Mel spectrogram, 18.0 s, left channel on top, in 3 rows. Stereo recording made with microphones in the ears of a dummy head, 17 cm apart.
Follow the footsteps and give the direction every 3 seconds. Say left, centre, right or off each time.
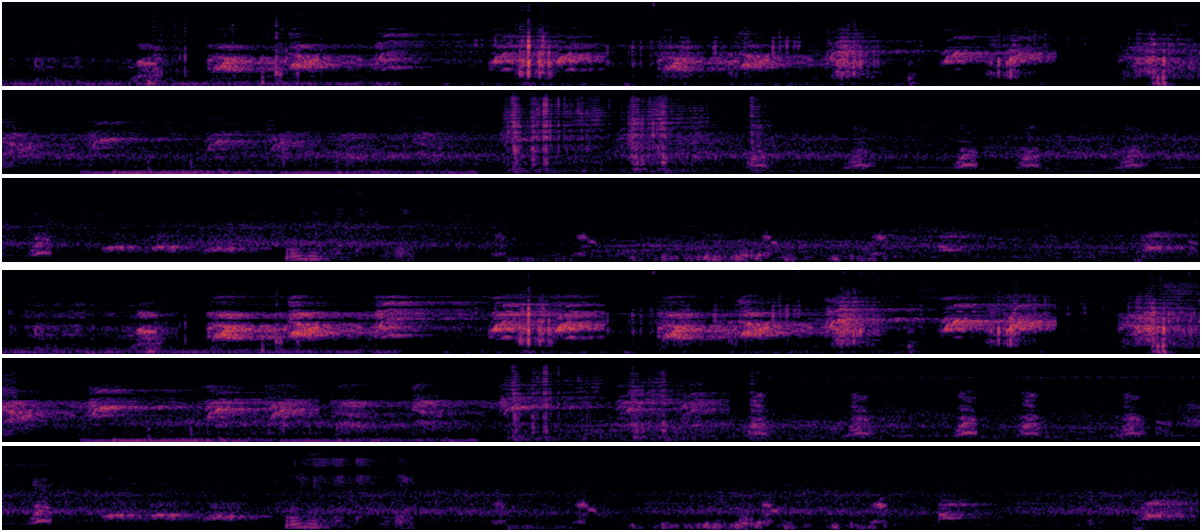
left, right, centre, left, off, off.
